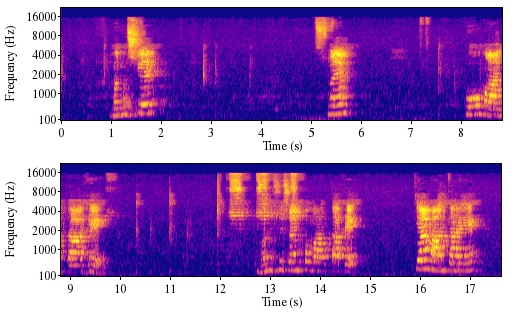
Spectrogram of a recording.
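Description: A woman speaks slowly and clearly nearby, as if reading out.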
